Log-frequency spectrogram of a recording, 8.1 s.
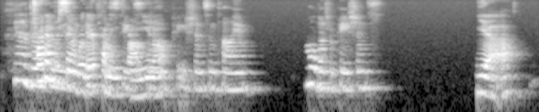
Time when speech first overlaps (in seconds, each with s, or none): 0.5 s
